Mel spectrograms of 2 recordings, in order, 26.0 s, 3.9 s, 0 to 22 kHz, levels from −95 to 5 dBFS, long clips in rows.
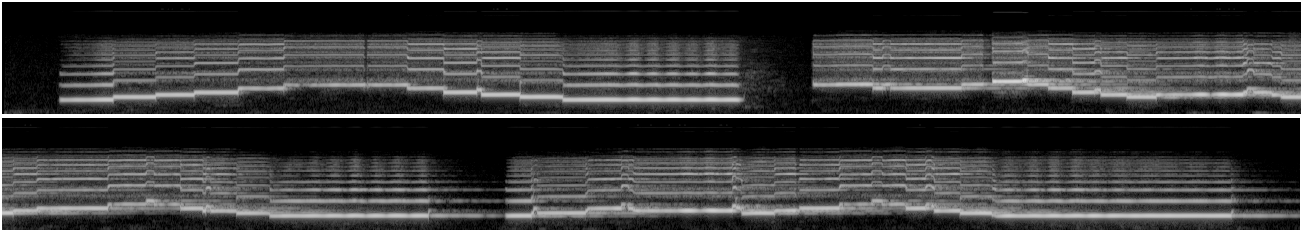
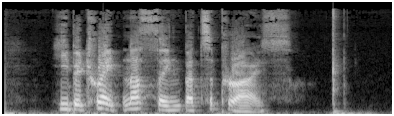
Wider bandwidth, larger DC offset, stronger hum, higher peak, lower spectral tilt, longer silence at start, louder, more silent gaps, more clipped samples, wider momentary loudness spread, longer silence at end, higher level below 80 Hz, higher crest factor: second, 6.8 kHz vs 17 kHz; neither; neither; second, -6 dBFS vs 0 dBFS; second, 1 dB/octave vs -3.5 dB/octave; first, 0.6 s vs 0.05 s; second, -23 LUFS vs -12 LUFS; neither; neither; second, 8 LU vs 14 LU; second, 0.05 s vs 0.2 s; second, -82 dBFS vs -40 dBFS; about the same, 18 dB vs 14 dB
